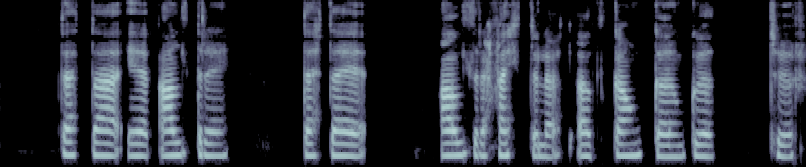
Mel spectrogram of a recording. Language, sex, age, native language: Icelandic, female, 14, Icelandic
